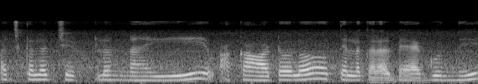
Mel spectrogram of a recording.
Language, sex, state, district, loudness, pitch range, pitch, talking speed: Telugu, female, Andhra Pradesh, Chittoor, -16 LUFS, 190-225 Hz, 205 Hz, 140 wpm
